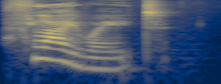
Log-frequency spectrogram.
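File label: "flyweight", British English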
